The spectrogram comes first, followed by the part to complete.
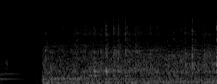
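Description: Music trailing off into a moment of silence, then the steady, faint hiss of outdoor background noise from about half a second in.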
